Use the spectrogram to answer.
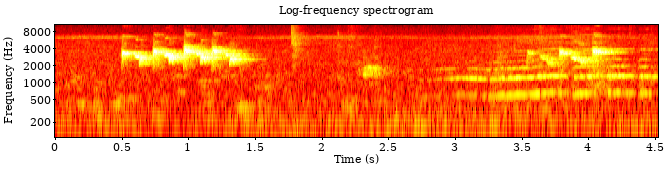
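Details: Four-month-old caged sooty-headed bulbul singing a mimicked rengganis song: a quick burst of bright descending chirps, a brief low note, then a softer rising run of chirps over steady whistled tones.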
